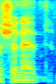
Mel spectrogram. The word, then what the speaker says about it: Sinéad: Y cuando tuve que pronunciar Sinéad O'Connor, yo me acordaba que cuando ella apareció, como yo fui a un colegio irlandés, se escribe Sinéad, Sinéad, pero se pronuncia Sinéad.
